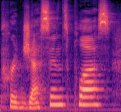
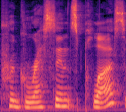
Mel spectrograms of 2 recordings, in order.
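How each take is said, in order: First: No R sound follows the 'Prog' syllable. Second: An extra R sound follows the 'Prog' syllable. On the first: The speaker calls it right. "when it's actually called Progessence Plus" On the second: The speaker calls it wrong. "she keeps calling it Progressence Plus"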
